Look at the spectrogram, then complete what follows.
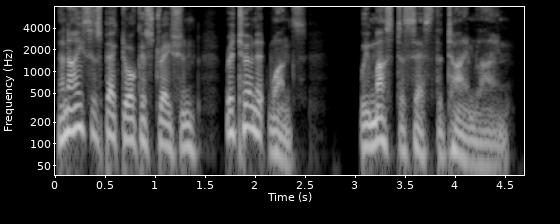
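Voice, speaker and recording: A man voicing an aloof, precise older detective in clipped, unhurried dialogue. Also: sits low, huge pitch swings, vocal fry, fairly bright tone, husky, dry recording, clean studio sound, voice pushed up, full character voice. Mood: commanding. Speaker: armchair detective. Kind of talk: audiobook dialogue.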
